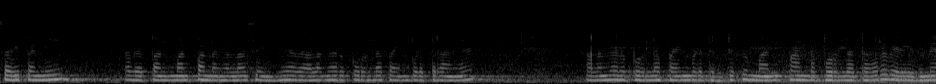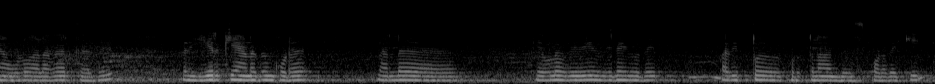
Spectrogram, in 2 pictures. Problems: none marked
